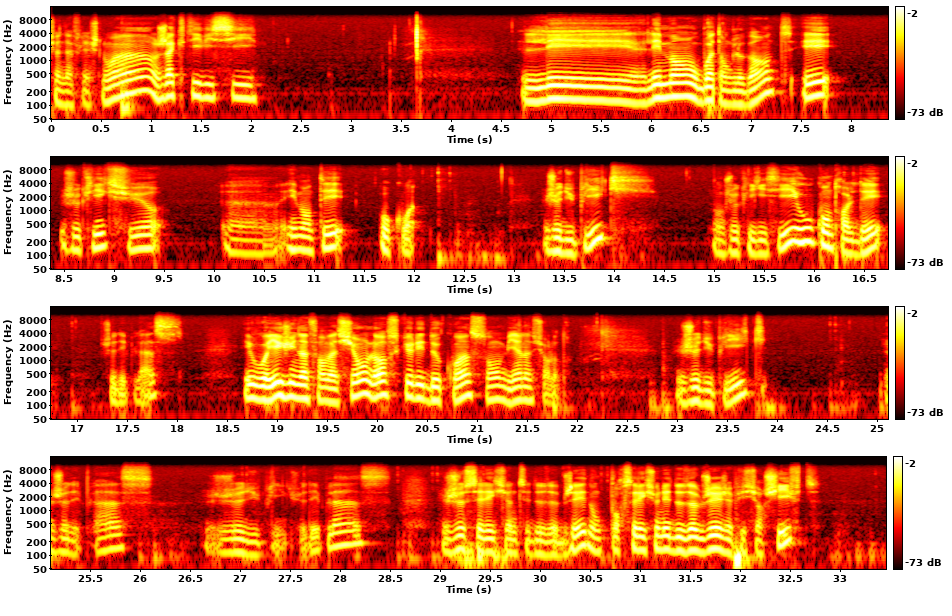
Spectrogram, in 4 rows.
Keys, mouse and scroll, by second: 6.7 click, 12.3 click, 16.4 click, 24.6-26.5 drag, 27.1 click, 27.7-30.0 drag, 30.3-31.3 drag.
